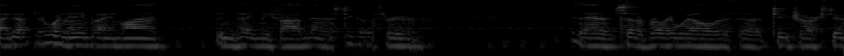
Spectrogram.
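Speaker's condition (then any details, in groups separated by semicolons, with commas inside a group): Parkinson's disease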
